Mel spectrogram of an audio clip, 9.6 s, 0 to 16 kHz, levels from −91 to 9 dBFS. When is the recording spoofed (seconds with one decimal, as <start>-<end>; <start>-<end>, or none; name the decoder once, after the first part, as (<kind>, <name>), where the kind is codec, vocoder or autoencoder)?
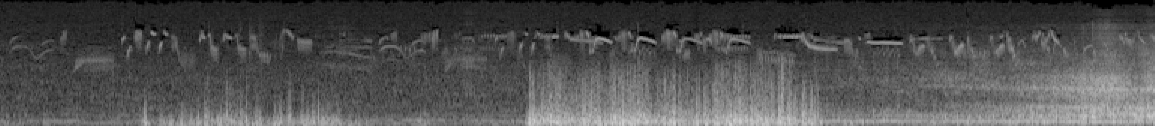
0.8-1.7 (vocoder, BigVGAN v2); 2.3-3.1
